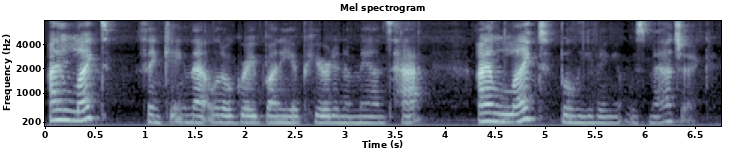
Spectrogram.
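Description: A woman reading aloud, voicing a spirited, blunt schoolgirl who is a loyal best friend, in a lively, emphatic way. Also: medium pitch, a little slow, gravelly, husky. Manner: lively, emphatic storybook dialogue.

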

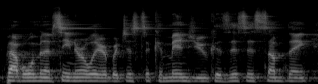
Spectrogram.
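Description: A woman in the audience speaks in a bright, quick voice, effusive and earnest. A faint hum sits behind her. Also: low-pitched, monotone. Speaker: audience member asking a question. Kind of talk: question from the floor. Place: large conference hall.

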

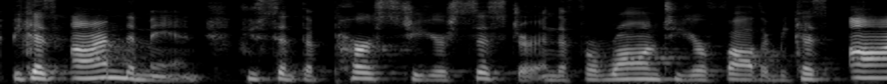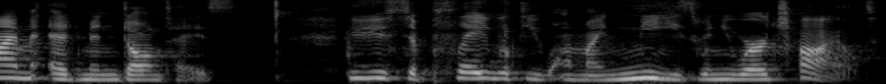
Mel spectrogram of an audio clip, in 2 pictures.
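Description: A woman voicing a calm, resolute older Count from a storybook, speaking in a measured, firm, authoritative manner. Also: fairly low pitch. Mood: commanding.

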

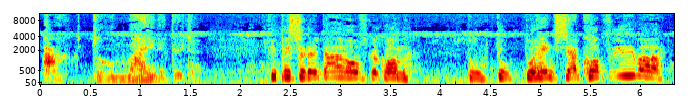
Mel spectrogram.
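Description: A high, whiny coward whose pitch swings widely as he stammers in panic. It is radio drama, with clearly audible insect noise behind the voice. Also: sing-song, unhurried, exaggerated voice. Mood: panicky. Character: whining, panicky, cowardly treacherous travel companion. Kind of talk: German radio play acting.

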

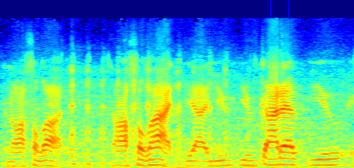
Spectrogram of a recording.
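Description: Middle-aged American man, big voice, guest at an outdoor event interview, traffic behind, mid pitch. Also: steady tone, moderate pace. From United States. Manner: says he has a big voice, restarts often. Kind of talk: casual interview answers. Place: outdoor event media wall. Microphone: handheld mic held by interviewer.

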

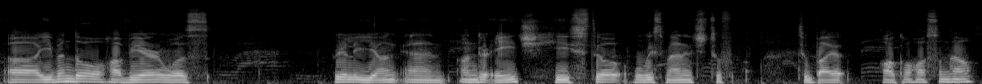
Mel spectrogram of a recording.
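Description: A young man in his early twenties talks calmly from a small bedroom. His voice is low-set, mellow and smooth, held in a flat, steady line with only small stumbles. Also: a little slow. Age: 20s. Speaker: interviewee. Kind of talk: documentary interview.

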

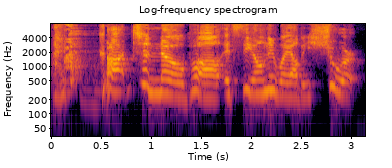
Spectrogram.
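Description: A woman's voice: high-pitched, normal speed, slight background noise, lightly acted. A woman playing a haunted, frightened, insistent wife in an old-time radio horror play, melodramatic and urgent. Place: room on a video call.

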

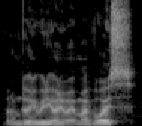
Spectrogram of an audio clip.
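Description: A young man vlogs casually in a low voice made husky by being sick. His tone has a bright edge, and he rambles in a dry, self-deprecating way. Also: steady tone, quick pace. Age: young adult. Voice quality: husky, deep from illness. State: sick, voice gone deep. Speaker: video blogger. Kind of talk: rambling casual vlog to camera. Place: small room indoors.

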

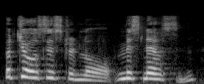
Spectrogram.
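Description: High-voiced, poised wife. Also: female voice, very animated, moderate pace. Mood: curious. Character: poised, inquisitive detective's wife, gracious. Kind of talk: British radio drama acting.

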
